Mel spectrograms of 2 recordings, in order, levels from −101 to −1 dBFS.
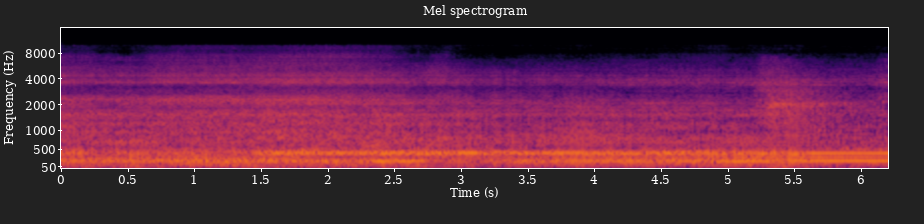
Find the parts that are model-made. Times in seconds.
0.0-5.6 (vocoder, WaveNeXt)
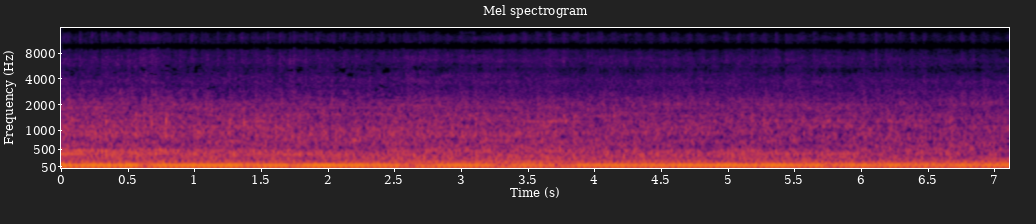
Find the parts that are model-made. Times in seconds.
2.7-7.1 (autoencoder, DAC-VAE)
